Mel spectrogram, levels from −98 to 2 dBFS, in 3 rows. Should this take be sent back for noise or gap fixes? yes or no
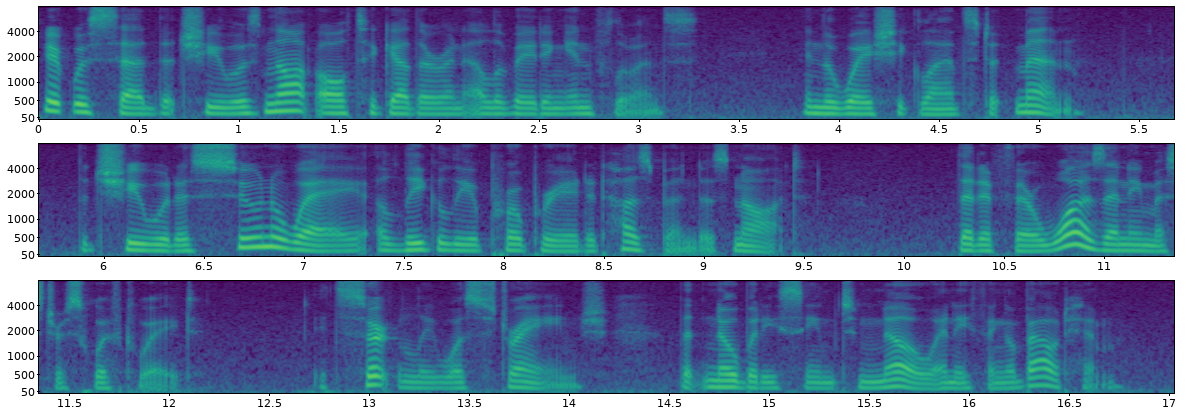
no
